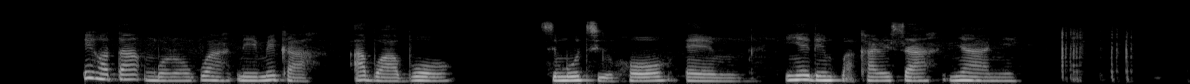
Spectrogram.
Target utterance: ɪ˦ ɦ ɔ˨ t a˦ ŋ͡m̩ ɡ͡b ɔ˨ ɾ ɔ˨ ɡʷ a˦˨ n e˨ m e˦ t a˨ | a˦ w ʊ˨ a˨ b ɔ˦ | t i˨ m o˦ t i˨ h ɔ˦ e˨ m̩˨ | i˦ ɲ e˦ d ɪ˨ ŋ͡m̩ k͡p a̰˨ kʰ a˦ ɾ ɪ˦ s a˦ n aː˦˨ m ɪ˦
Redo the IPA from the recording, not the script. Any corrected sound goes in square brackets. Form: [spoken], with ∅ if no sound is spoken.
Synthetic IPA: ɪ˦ ɦ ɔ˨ t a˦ ŋ͡m̩ ɡ͡b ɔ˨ ɾ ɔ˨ ɡʷ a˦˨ n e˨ m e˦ [k] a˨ | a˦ [b] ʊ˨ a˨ b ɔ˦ | t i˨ m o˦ t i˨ h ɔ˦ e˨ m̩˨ | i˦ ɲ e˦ d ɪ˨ ŋ͡m̩ k͡p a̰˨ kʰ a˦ ɾ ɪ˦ s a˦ [ɲ] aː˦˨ [ɲ] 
